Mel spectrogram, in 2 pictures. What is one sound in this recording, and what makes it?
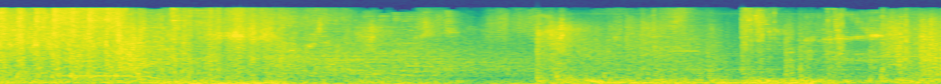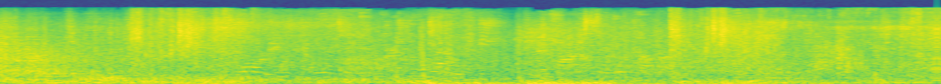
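Heavy guns fire in rapid bursts with loud blasts.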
